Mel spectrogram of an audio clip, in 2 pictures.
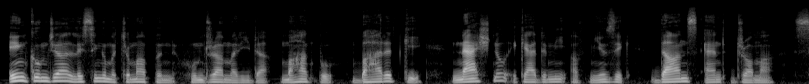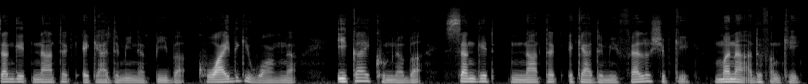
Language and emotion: Manipuri, neutral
